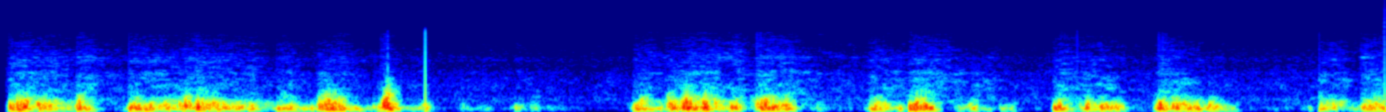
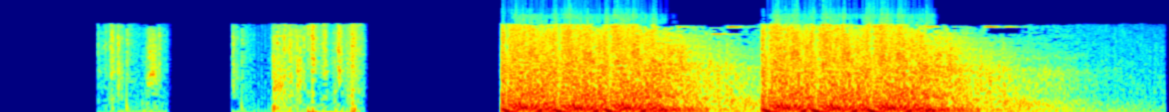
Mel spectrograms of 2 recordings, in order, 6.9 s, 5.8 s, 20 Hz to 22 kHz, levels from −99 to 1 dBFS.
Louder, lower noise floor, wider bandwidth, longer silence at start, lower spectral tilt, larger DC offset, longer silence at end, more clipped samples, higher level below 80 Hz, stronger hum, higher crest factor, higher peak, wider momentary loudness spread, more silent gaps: second, -23 LUFS vs -7 LUFS; first, -62 dBFS vs -38 dBFS; second, 1.8 kHz vs 17 kHz; second, 0.05 s vs 0.55 s; first, -13.5 dB/octave vs -4 dB/octave; neither; second, 0 s vs 0.5 s; second, under 0.1% vs 1%; second, -52 dBFS vs -18 dBFS; neither; first, 22 dB vs 10 dB; about the same, -2 dBFS vs 0 dBFS; second, 18 LU vs 21 LU; second, none vs 0.87-1.16 s, 1.85-2.50 s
